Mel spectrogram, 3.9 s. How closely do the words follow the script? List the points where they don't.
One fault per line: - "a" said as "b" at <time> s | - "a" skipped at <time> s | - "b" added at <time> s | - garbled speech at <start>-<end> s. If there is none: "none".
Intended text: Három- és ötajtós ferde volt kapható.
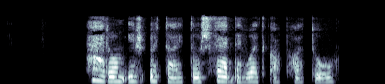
none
